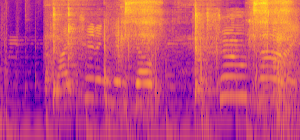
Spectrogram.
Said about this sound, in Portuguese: Vamos ouvir assim alguns sons peculiares que foram do ET.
